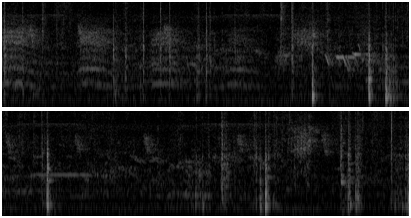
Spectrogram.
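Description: Soft dough is patted and slapped between hands.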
